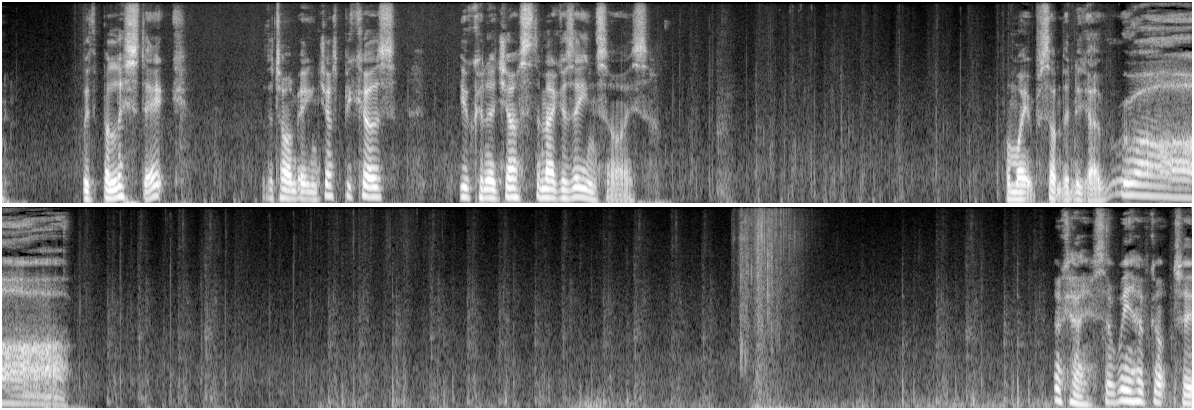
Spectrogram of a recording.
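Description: Footsteps tread on hard ground at a steady walking pace.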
